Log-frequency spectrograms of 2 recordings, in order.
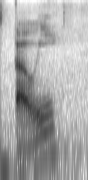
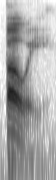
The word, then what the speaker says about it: Bowie: That's it's spelled Bowie, but regionally they pronounce it Bowie.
